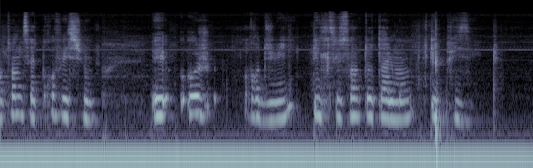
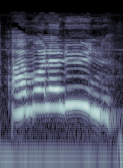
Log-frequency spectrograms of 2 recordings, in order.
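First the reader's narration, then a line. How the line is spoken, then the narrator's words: Yelling. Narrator (French): hurle-t-il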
